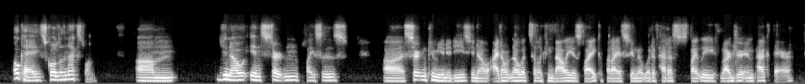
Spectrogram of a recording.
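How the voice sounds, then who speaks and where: With a Canadian accent, a man speaks in a normal speaking voice at a moderate pace, medium pitch and ordinary pitch variation. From Canada. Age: 20s. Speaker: university student. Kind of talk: casual chat. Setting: video call. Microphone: Zoom call audio, lower quality.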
